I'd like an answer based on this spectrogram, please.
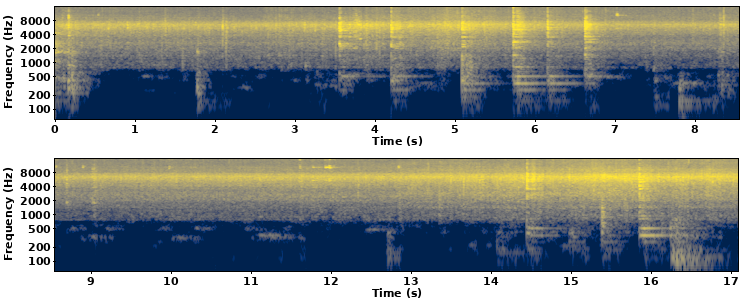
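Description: Chopped green onions sizzling in hot oil in a metal kadhai, a steady hiss. A metal spatula scrapes and clinks against the pan in clusters as they are stirred, about four to seven seconds in and again near the end.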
